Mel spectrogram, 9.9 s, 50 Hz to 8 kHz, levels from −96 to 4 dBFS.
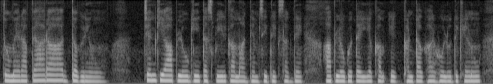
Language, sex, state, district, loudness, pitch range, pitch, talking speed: Garhwali, female, Uttarakhand, Uttarkashi, -28 LUFS, 165-175 Hz, 165 Hz, 140 wpm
